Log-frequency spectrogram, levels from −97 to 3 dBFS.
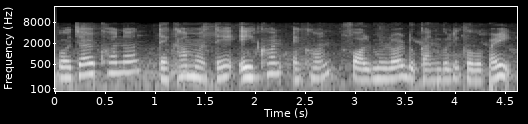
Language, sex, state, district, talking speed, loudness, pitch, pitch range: Assamese, female, Assam, Sonitpur, 130 wpm, -17 LUFS, 205 Hz, 190-235 Hz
